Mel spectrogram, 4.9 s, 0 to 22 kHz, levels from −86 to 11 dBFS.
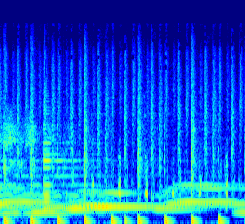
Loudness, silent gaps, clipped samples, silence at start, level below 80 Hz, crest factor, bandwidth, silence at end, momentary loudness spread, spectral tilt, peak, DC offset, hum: -30 LUFS; none; under 0.1%; 0 s; -34 dBFS; 16 dB; 15 kHz; 0 s; 6 LU; -5.5 dB/octave; -12 dBFS; under 0.1%; none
